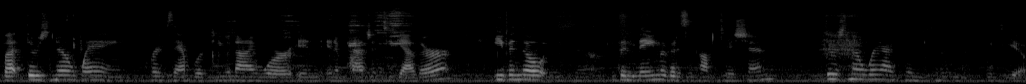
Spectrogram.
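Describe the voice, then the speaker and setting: A young woman from the United States, a pageant coach, talking lively and expressively as a guest at a restaurant table. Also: mid-range voice, normal speed, background noise. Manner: lively, expressive, laughs often. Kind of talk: casual interview chat. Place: restaurant dining room, indoors.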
